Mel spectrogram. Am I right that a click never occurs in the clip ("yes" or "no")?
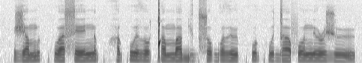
no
